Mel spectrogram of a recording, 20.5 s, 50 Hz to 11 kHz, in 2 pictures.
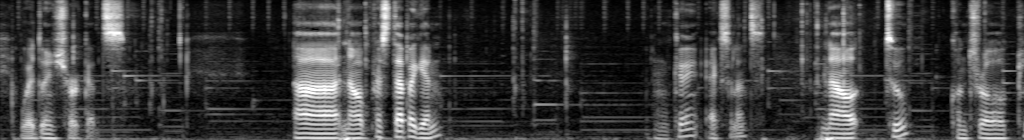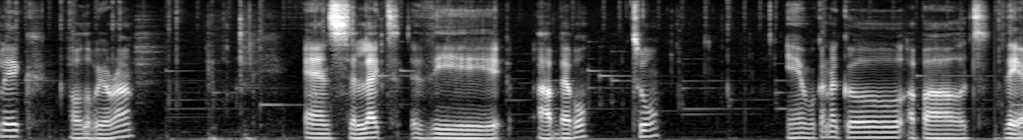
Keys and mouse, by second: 0.8 middle click, 1.6 click, 3.4 Tab, 4.1 middle click, 5.7 middle click, 8.2 2, 9.2 ctrl+click, 9.9 ctrl+click, 10.9 ctrl+click, 11.4 ctrl+click, 13.5 click, 17.7-20.3 drag.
